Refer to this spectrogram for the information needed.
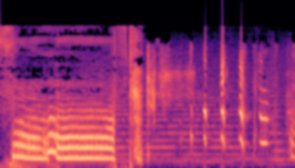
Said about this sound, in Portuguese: o som do Godzilla, mano. Isso é o Shellbaca Godzilla, não? o Shellbaca Godzilla, tá mais pra isso.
